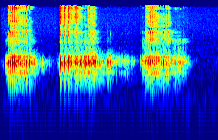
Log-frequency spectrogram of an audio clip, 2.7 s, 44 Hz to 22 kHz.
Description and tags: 45 2 Madera crujiendo
Crunch, Sound, Wood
